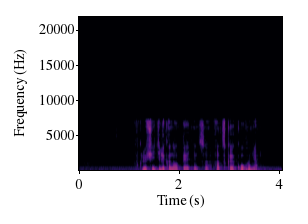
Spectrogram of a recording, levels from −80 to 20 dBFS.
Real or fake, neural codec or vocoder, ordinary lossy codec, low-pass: real; none; none; 7.2 kHz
